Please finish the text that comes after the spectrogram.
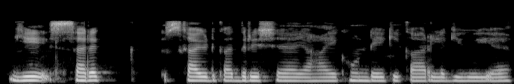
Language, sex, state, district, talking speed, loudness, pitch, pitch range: Hindi, female, Bihar, Sitamarhi, 175 wpm, -17 LUFS, 175 Hz, 170-185 Hz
